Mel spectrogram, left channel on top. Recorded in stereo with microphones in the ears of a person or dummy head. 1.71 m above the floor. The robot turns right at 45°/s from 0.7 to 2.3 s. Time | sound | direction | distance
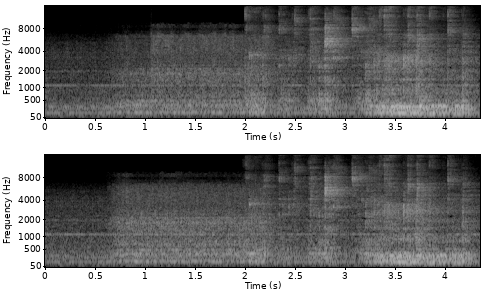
2.0 | dripping | 15° left (ahead or behind) | 0.7 m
